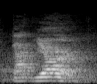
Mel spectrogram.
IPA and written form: ˈbæk ˈjɑːrd (back yardbackyard)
